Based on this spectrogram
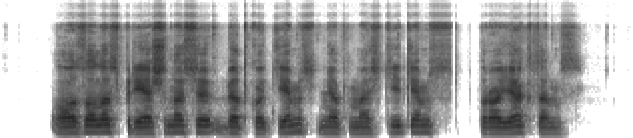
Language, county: Lithuanian, Marijampolė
